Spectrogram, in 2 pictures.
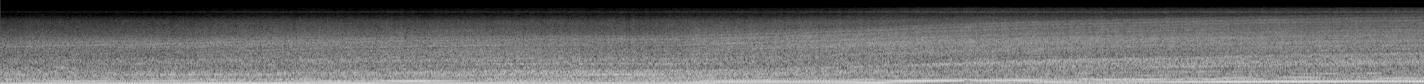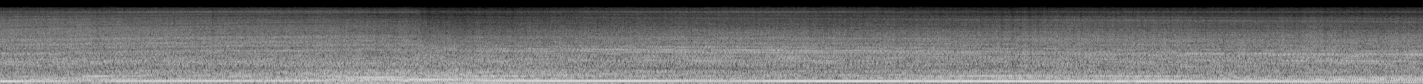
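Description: Volvo B230FK 2.3-litre turbocharged four-cylinder doing a full-throttle pull on a chassis dyno, its boost control opened up with a T-piece. The engine note climbs steadily in pitch for about 18 seconds, then holds at high revs.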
